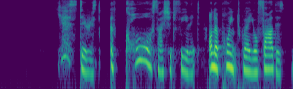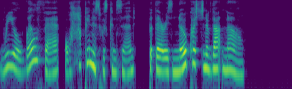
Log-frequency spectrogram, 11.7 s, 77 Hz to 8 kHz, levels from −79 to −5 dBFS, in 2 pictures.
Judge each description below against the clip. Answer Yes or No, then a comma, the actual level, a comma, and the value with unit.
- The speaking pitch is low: No, high, 210 Hz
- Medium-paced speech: Yes, average, 145 wpm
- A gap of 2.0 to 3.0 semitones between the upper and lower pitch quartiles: No, average, 4.9 semitones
